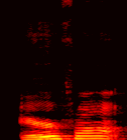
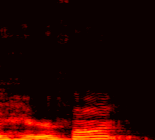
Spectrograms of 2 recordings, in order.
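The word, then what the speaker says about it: Hierophant: The pope or the herafant. I already I always say it wrong. It's the heropant.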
